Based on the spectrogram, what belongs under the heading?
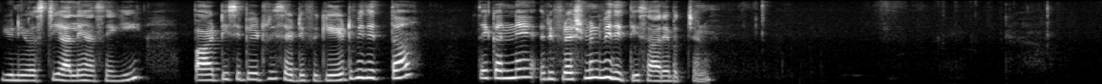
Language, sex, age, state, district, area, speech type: Dogri, female, 30-45, Jammu and Kashmir, Reasi, rural, spontaneous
